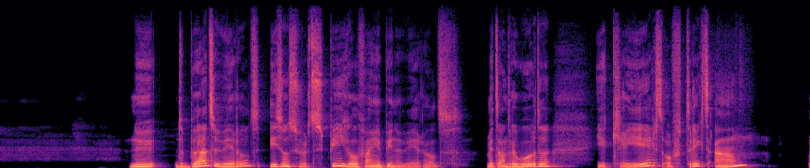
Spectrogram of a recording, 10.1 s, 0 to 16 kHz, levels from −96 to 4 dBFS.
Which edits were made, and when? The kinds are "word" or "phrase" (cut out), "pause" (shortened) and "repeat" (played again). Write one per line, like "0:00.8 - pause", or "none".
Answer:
none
